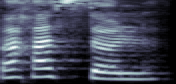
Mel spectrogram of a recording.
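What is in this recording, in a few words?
"parasol", French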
